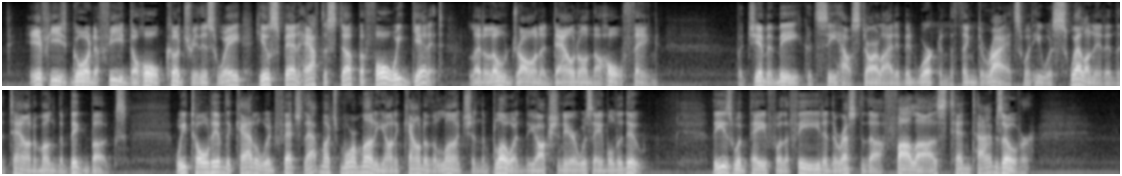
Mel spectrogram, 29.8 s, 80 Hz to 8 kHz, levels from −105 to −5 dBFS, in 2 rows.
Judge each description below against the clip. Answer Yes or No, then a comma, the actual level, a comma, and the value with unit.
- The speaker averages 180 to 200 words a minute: Yes, average, 195 wpm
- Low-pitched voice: Yes, very low, 95 Hz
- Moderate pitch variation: No, wide, 6.3 semitones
